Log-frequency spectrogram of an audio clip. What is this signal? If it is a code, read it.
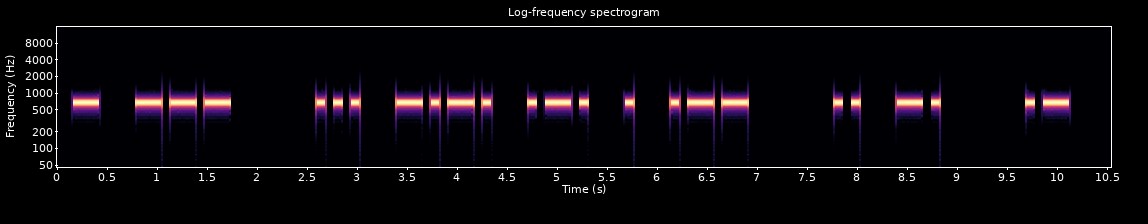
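Morse code, heard as a keyed tone, about 14 wpm, spaced as for 12 wpm, 680 Hz. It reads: TO SCREW IN A
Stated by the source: Morse code joke practice.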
